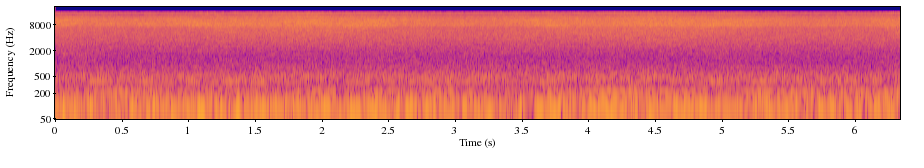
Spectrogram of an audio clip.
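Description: Steady low rumble with an even hiss above it: a paint booth's air-handling fans running while compressed air is fed through a hose to a spray gun being worked over a car's bonnet.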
